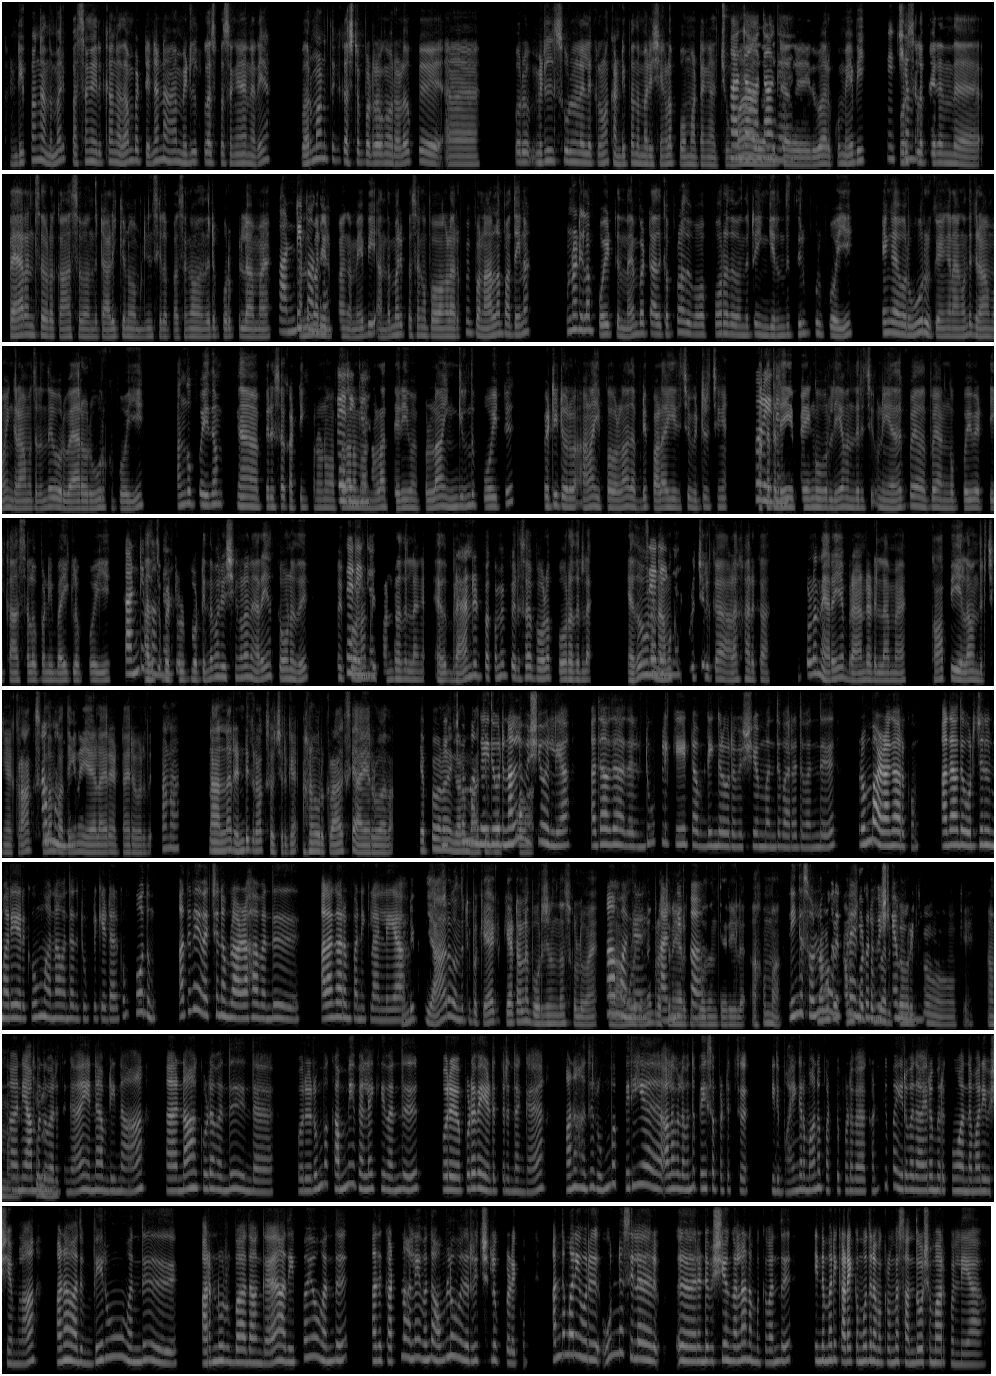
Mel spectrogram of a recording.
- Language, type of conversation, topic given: Tamil, podcast, சிறிய பட்ஜெட்டில் உங்கள் அலங்காரத்தை எப்படி மாற்றினீர்கள்?
- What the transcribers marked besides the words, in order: tapping; drawn out: "அ"; in English: "கம்ஃபர்டபிளா"; other background noise; "இன்னும்" said as "உன்னு"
